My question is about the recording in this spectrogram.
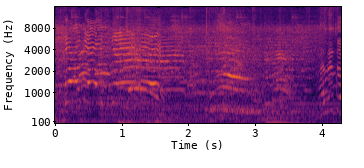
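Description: Several children shouting and squealing together over steady background music.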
